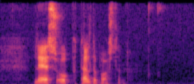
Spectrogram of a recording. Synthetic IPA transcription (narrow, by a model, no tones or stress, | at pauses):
leːsʊpt̪ʰɛlt̪əpʰɔst̪ə̰n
